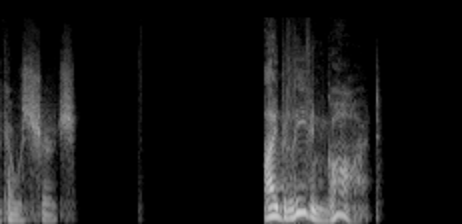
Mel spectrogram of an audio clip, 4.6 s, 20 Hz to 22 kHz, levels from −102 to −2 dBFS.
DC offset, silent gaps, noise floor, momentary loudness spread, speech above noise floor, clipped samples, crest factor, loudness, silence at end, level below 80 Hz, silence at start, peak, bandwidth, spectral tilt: under 0.1%; 0.81-1.38 s, 1.48-2.63 s; under -90 dBFS; 17 LU; over 58 dB; under 0.1%; 24 dB; -33 LUFS; 0.95 s; -76 dBFS; 0.05 s; -12 dBFS; 12 kHz; -7 dB/octave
